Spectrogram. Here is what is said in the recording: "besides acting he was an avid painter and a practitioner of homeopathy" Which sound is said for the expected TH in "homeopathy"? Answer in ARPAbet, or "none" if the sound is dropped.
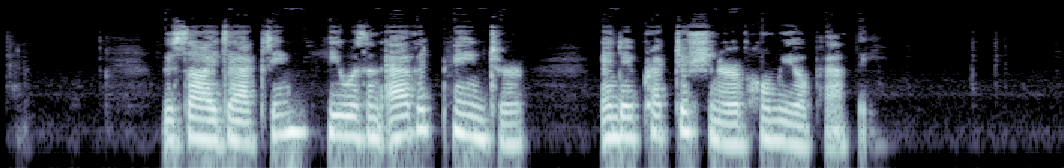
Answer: TH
